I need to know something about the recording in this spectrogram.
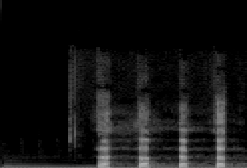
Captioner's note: laughs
